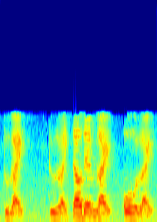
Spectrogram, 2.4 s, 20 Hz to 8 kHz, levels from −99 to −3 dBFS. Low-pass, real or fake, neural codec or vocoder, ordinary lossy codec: 7.2 kHz; real; none; AAC, 16 kbps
